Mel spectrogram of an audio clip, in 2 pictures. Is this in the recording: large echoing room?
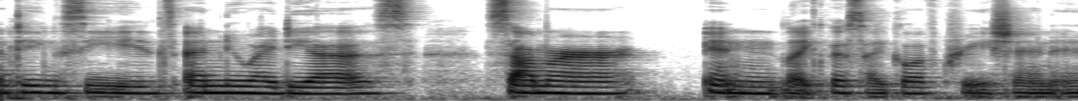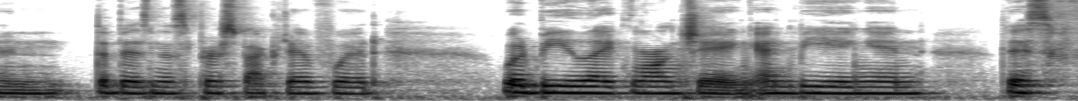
no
